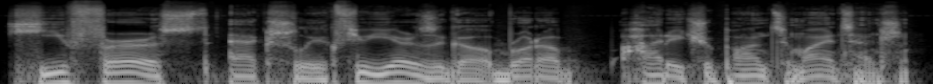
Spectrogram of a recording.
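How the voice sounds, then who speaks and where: A man's voice: sits low, normal speed, fairly bright tone, no room sound. A middle-aged man, a documentary filmmaker guest, telling stories in a talkative way full of "you know what I mean.". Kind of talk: casual interview conversation.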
